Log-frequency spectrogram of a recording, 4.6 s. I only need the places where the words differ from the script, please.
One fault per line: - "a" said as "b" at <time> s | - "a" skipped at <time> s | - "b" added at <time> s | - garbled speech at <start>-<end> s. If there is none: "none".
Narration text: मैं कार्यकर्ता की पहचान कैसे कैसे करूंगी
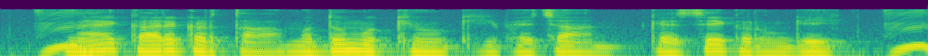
- "मधुमक्खियों" added at 1.4 s
- "कैसे" skipped at 3.6 s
